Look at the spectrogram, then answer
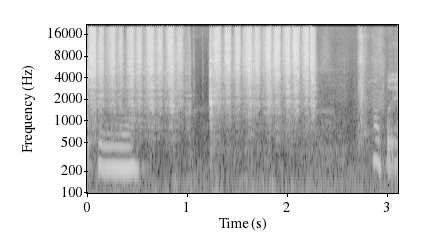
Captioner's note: scratching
